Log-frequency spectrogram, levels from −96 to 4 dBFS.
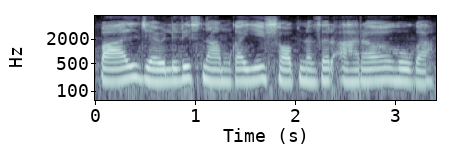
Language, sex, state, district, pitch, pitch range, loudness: Hindi, female, Delhi, New Delhi, 180 Hz, 175-190 Hz, -14 LUFS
